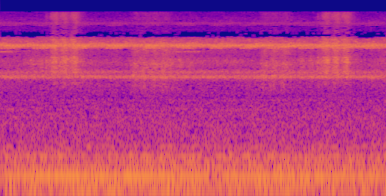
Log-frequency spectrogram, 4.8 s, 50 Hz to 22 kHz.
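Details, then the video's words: Crickets calling through an ambient summer night in the forest, a constant high shrill tone with a weaker lower tone, two stronger bursts near the start and end, and a low steady rumble. "10 Hours Relaxing Cricket Sounds For Sleep Ambient Summer Night Soothing Forest Sounds At Night"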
